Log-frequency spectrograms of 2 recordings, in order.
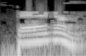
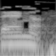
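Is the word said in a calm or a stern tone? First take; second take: stern; calm. First: The word is said in a sterner, harsher tone. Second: The word is said in a calm, plain tone.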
